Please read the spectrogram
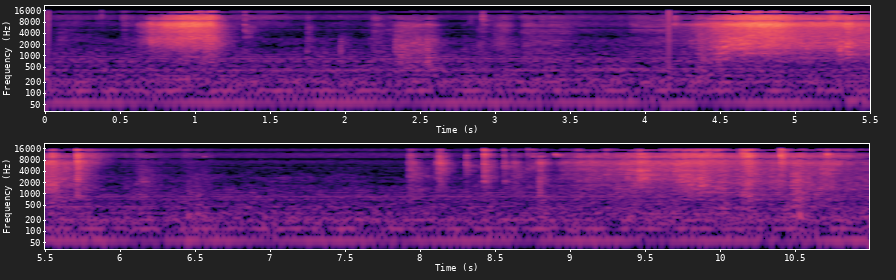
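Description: Utility knife trimming excess sheeting from the edge of a traffic sign: a few short scraping, rustling strokes, the longest about four to five seconds in, over a steady low hum.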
